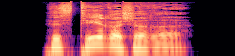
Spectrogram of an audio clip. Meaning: inflection of hysterisch: 1. strong/mixed nominative/accusative feminine singular comparative degree 2. strong nominative/accusative plural comparative degree
- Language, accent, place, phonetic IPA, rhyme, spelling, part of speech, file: German, Germany, Berlin, [hʏsˈteːʁɪʃəʁə], -eːʁɪʃəʁə, hysterischere, adjective, De-hysterischere.ogg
